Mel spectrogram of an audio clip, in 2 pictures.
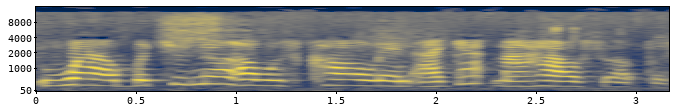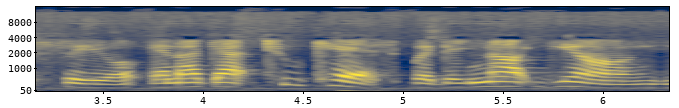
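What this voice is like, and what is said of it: Southern drawl accent. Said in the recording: “I hear the southern drawl right now.”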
